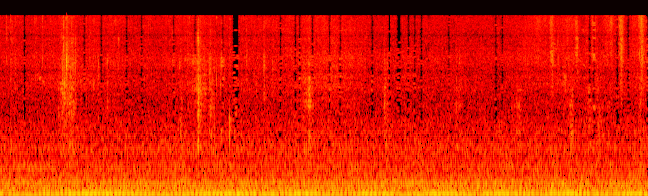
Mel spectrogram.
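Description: Steady low hum inside a parked car, with a few faint soft clicks and rustles as a burger is bitten into and chewed.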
